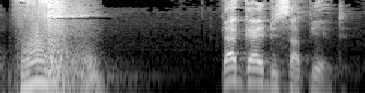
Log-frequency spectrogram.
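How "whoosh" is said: loud rushing gust sound; imitated whoosh of air; wind whoosh. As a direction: blow it out like a sudden wind. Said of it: "like wind".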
